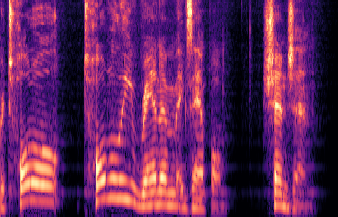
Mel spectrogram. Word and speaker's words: Shenzhen: total totally random example Shenzhen how do you say it what is the zh doing in there can you just ignore the H spoiler warning you can't uh is its own sound in Chinese we don't have time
